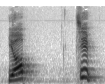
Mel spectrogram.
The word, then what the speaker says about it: 옆집: In the first syllable, the last consonant is P sound. It doesn't sound as it is. Its representative sound is P sound. And P affects CH sound. And then CH becomes CH sound.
